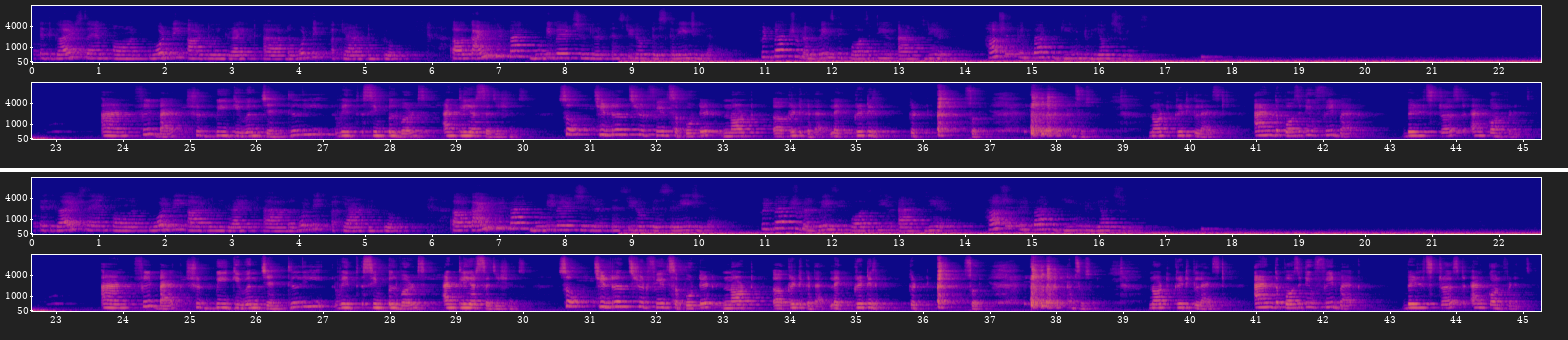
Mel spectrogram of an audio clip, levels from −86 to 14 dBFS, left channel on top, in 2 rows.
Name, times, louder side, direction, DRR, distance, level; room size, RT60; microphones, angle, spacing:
voice 1, 0.1-5.5 5.9-10.2 10.9-13.7 14.3-16.6 17.5-17.6, left 1 dB, 70° left, -1 dB, 2.5 m, -44 dB
sound 1, 8.8-22.8, equal, 10° left, 0.9 m, -39 dB
voice 2, 23.7-29.9 30.5-33.4 33.7-35.4 35.8-38.6 38.9-40.4 41.0-42.5 43.2-45.0, right 3 dB, 35° right, 8 dB, 0.7 m, -36 dB
17.0 x 8.6 x 4.5 m, 1.2 s
head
